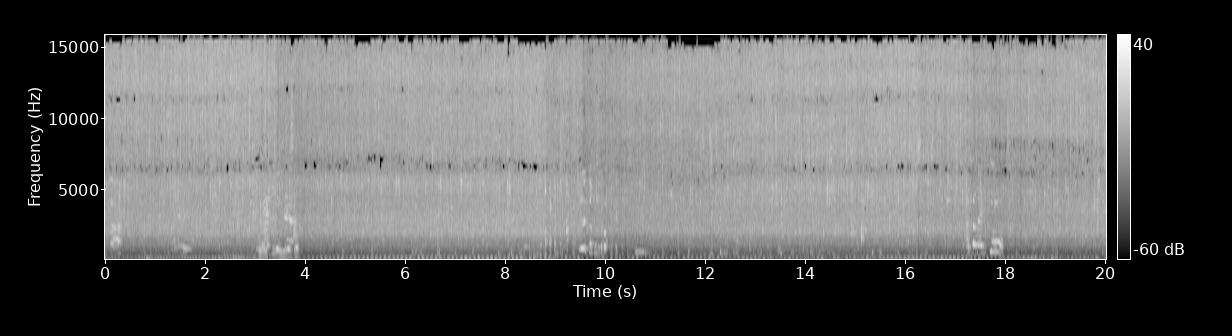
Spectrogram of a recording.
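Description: Heavy rain falling steadily and splashing on a wet, puddled concrete yard, with a steady low hum underneath.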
